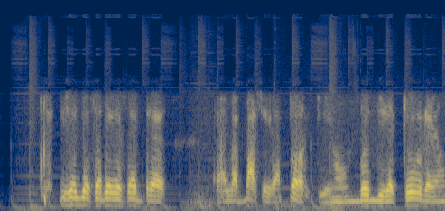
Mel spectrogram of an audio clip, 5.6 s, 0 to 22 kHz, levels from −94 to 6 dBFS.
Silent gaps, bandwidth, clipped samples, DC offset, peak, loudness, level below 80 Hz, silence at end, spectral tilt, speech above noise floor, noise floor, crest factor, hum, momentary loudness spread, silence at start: none; 11.5 kHz; under 0.1%; under 0.1%; -2 dBFS; -17 LUFS; -46 dBFS; 0 s; -7.5 dB/octave; 26 dB; -41 dBFS; 16 dB; none; 11 LU; 0.35 s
